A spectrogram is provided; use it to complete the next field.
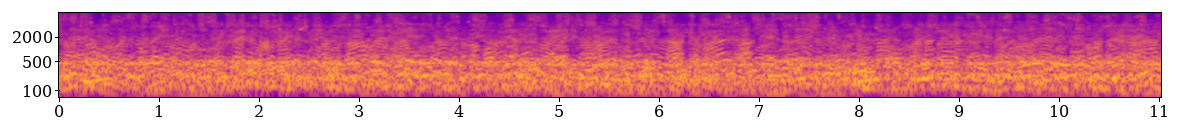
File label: babble noise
